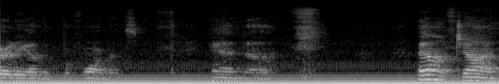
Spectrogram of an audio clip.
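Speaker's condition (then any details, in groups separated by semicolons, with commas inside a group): ALS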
